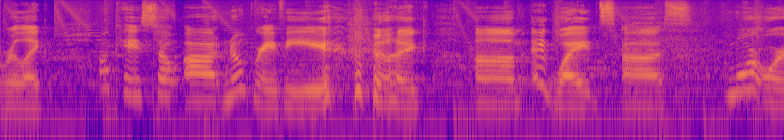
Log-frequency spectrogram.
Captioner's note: laughing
